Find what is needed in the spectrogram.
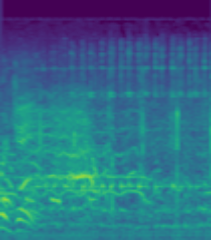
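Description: Downhill racing skis hissing over hard-packed snow at speed, a brief hiss in the first second followed by fainter scraping and ticks.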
